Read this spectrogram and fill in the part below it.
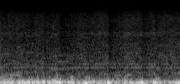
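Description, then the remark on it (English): A small passenger boat holding about 10 people drones steadily while the hull moves fast, with deep rumbling, wind buffeting and churning water filling the low end throughout. “This is a much smaller boat than the boat that I came in on from La Pavona.”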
